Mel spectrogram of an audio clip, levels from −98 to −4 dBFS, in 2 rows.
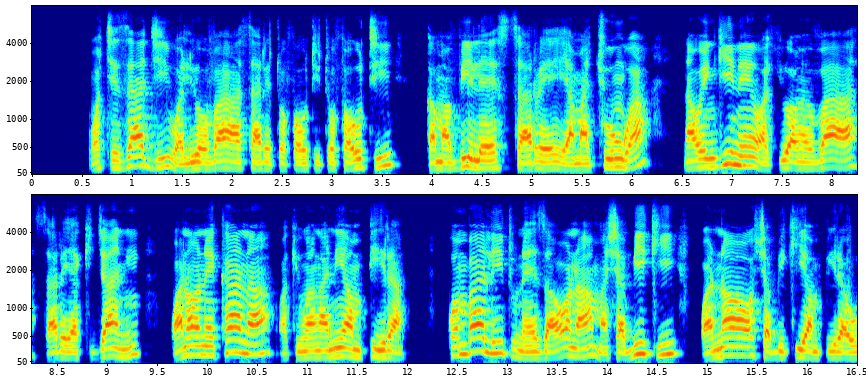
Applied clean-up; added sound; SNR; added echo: none; none; none; none.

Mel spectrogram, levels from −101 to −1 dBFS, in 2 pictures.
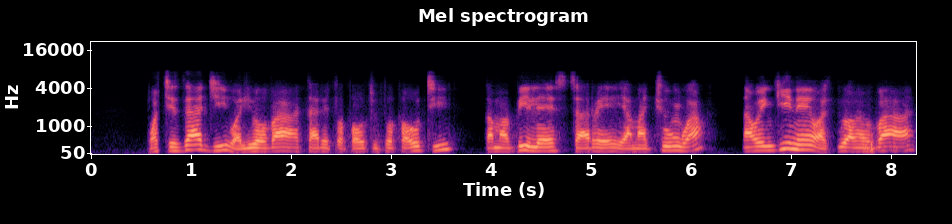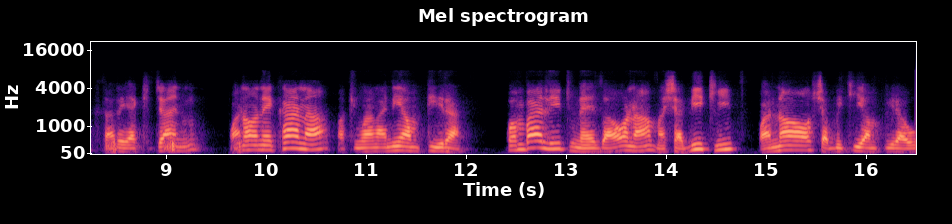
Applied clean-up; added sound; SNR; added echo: neural mask model DeepFilterNet 3.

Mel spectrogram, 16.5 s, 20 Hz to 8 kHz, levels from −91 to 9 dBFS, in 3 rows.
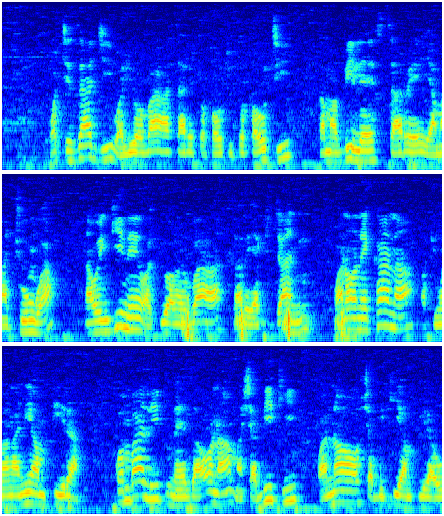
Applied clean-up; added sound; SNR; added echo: classical method log-MMSE.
